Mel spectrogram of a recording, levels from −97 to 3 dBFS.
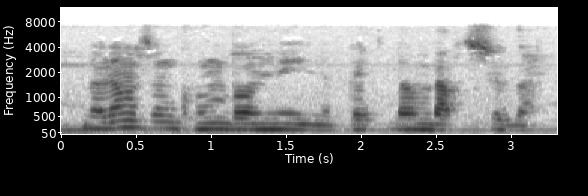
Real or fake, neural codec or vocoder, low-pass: real; none; 7.2 kHz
